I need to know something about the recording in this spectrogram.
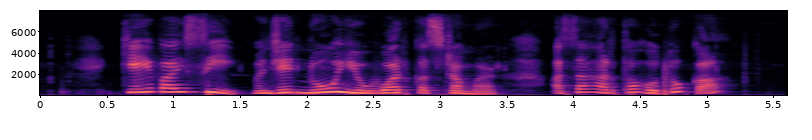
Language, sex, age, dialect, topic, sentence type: Marathi, female, 31-35, Northern Konkan, banking, question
